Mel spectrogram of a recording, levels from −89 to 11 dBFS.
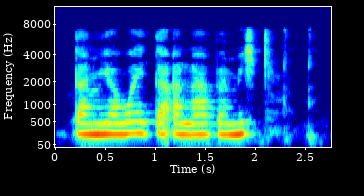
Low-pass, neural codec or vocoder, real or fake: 7.2 kHz; codec, 16 kHz, 4 kbps, FreqCodec, larger model; fake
